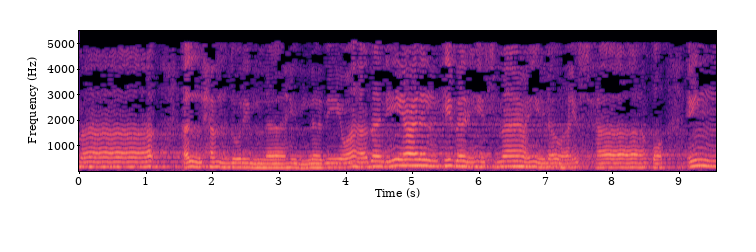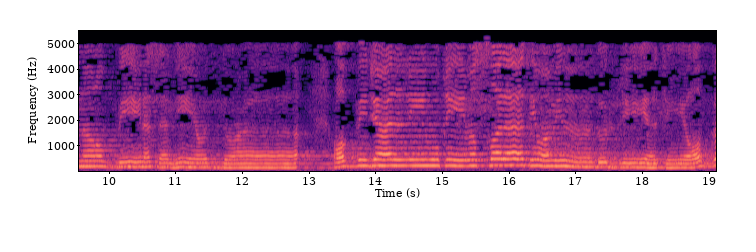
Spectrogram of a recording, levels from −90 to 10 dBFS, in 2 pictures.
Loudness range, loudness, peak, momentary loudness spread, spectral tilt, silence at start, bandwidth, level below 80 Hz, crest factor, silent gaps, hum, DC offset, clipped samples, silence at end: 4 LU; -17 LUFS; -2 dBFS; 7 LU; -8.5 dB/octave; 0 s; 5.4 kHz; -56 dBFS; 14 dB; none; none; under 0.1%; under 0.1%; 0 s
